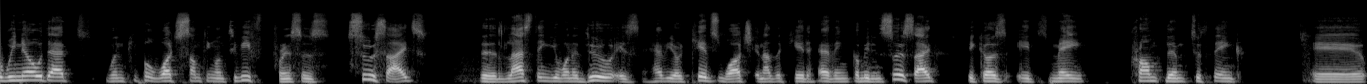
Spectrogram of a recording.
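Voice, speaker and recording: A man's voice: on the high side, a little slow, warm tone, no echo. A middle-aged man, giving an academic lecture in a conversational way with rhetorical questions and fillers. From Argentina.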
